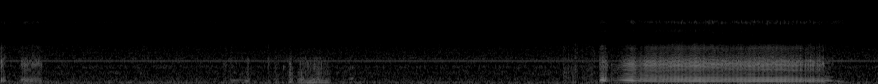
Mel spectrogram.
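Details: Female Chihuahua asleep around midnight, with eye movements during sleep, snoring: soft snorts, then a longer buzzing, rumbling snore against steady room hum.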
